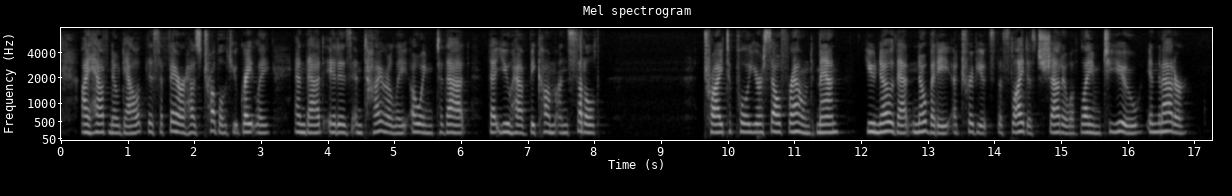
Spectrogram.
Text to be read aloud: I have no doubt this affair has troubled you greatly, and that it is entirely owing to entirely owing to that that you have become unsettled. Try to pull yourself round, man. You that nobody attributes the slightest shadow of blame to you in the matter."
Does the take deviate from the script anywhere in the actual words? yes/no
yes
